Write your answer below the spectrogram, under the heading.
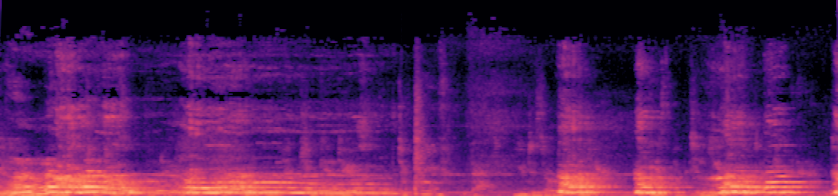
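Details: Arran, a pet dog who likes to sing with other dogs, howls in wavering, rising and falling tones, with several voices overlapping in a chorus of drawn-out wails and short yelping bursts.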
